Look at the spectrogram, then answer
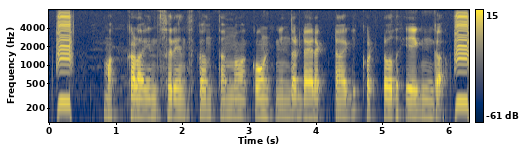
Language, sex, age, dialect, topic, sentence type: Kannada, male, 25-30, Central, banking, question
